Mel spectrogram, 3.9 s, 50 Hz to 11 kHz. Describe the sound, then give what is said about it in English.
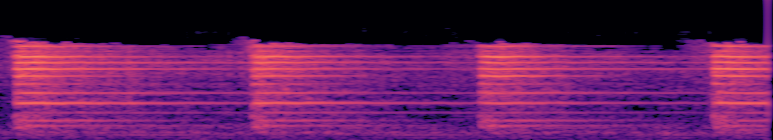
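A clock strikes the hour with four evenly spaced, ringing chimes about a second apart, each tone sustaining and fading into the next. It is clear, with no voices. “11 o'clock.”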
